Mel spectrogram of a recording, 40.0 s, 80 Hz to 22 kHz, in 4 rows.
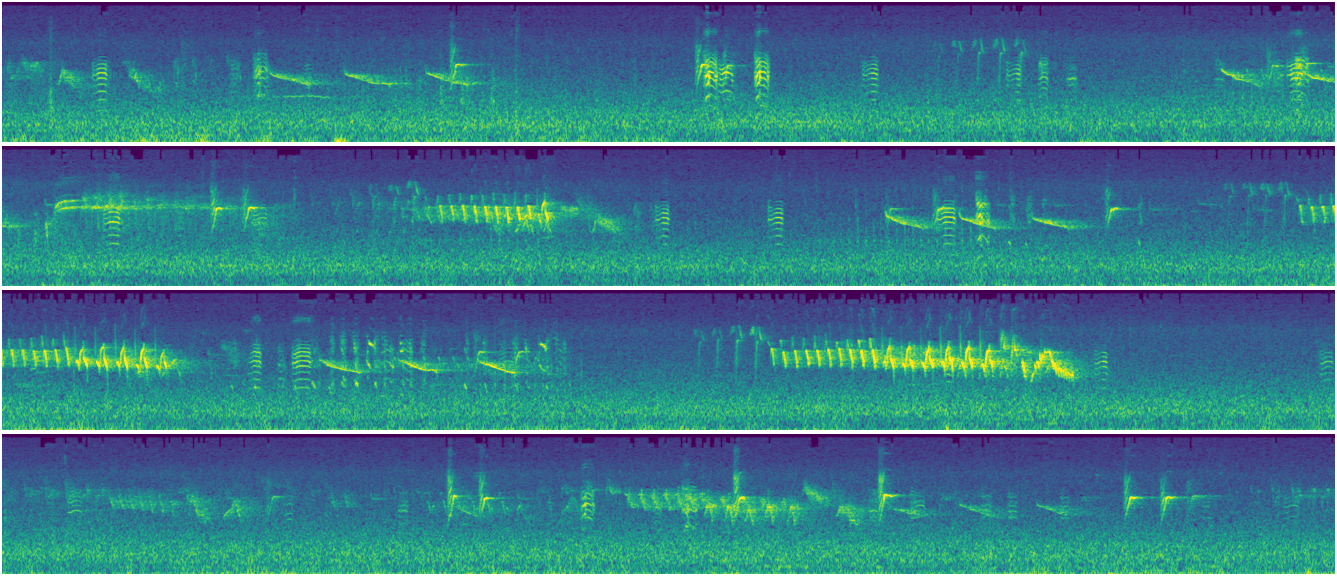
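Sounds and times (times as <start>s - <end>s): finches calling and singing: 0.0s - 3.7s, 5.2s - 5.8s, 9.1s - 15.0s, 16.6s - 24.4s, 29.9s - 39.9s.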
